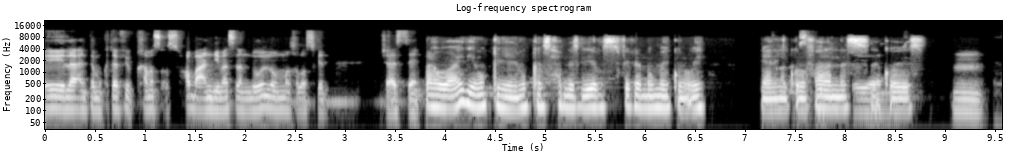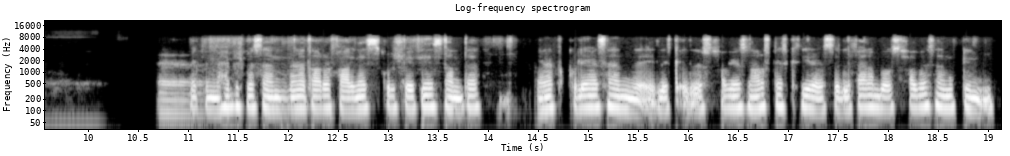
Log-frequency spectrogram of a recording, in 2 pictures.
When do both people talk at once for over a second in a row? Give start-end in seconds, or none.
7.3-8.7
